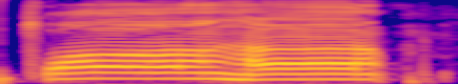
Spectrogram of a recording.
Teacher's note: تو کو موٹا پڑھیں گے، ہا کو باریک پڑھیں گے اور ایک الف کی مقدار ہی کھینچیں گے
